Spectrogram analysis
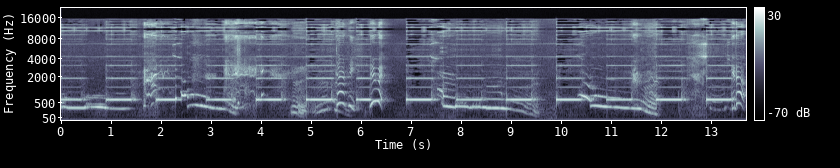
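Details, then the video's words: Domestic dog howls in response to an alarm clock. Repeated drawn-out howls fall and bend in pitch roughly every three seconds, with whimpering yelps between them and a constant beeping alarm tone throughout. "dog howling to alarm clock"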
